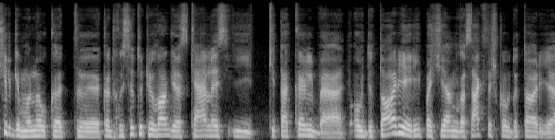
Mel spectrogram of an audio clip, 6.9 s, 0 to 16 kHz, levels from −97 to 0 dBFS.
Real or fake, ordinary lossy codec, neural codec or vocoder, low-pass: fake; AAC, 64 kbps; codec, 44.1 kHz, 3.4 kbps, Pupu-Codec; 14.4 kHz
